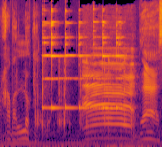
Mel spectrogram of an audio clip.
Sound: Tony runs around, bell ringing

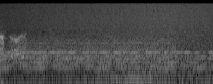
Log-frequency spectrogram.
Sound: radio static

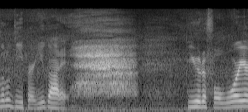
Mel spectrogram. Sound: exhales

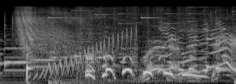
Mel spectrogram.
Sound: laughs

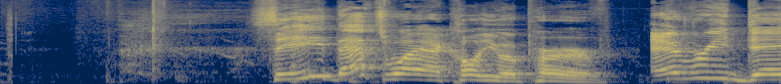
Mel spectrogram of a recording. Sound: slaps

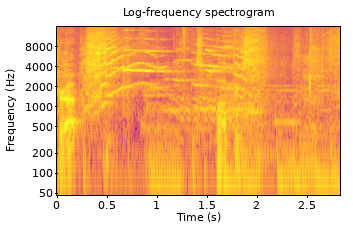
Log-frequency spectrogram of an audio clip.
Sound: door opens

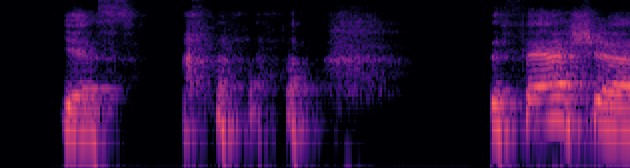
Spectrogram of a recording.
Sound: laughing

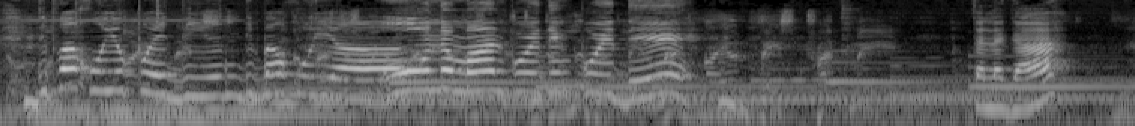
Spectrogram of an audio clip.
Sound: none

